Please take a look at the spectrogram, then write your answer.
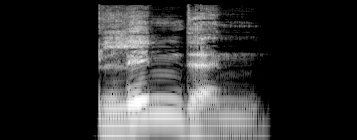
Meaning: inflection of blind: 1. strong genitive masculine/neuter singular 2. weak/mixed genitive/dative all-gender singular 3. strong/weak/mixed accusative masculine singular 4. strong dative plural
- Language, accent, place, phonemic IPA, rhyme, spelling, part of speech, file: German, Germany, Berlin, /ˈblɪndn̩/, -ɪndn̩, blinden, adjective, De-blinden.ogg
